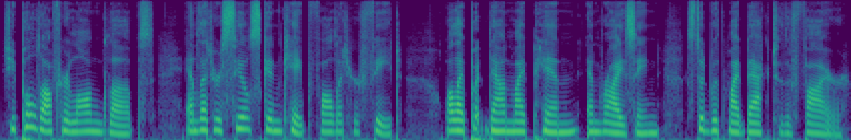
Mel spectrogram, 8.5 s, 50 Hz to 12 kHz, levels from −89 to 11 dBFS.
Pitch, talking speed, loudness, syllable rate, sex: 195 Hz, 210 wpm, -21 LUFS, 4.7 syllables/s, female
